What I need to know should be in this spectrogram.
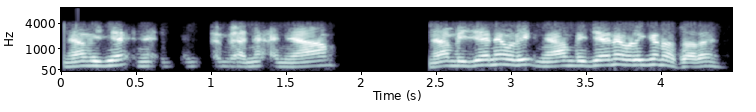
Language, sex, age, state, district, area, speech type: Malayalam, male, 45-60, Kerala, Alappuzha, urban, conversation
